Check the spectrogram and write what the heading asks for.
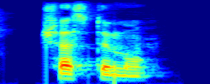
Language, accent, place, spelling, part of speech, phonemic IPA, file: French, France, Lyon, chastement, adverb, /ʃas.tə.mɑ̃/, LL-Q150 (fra)-chastement.wav
- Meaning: chastely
